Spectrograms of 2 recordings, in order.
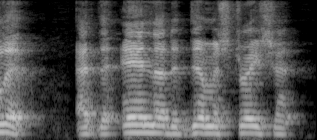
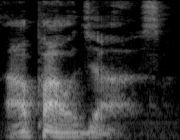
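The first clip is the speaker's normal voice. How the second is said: sincere apology; 9 semitones lower, 12 dB quieter than usual. Real, not acted. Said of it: "I'm sorry, y'all".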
